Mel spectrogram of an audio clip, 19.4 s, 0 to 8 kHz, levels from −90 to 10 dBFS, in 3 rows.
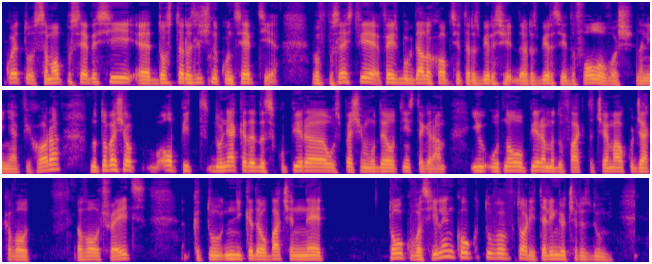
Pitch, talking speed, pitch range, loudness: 130 Hz, 195 wpm, 120-145 Hz, -19 LUFS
